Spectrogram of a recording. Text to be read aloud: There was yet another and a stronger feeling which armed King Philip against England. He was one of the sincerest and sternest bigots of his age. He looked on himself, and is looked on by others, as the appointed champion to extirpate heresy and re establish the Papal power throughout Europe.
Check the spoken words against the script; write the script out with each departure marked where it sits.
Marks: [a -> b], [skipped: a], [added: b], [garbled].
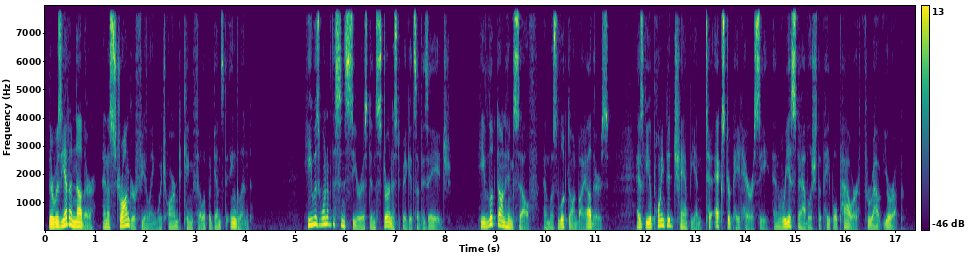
There was yet another and a stronger feeling which armed King Philip against England. He was one of the sincerest and sternest bigots of his age. He looked on himself, and [is -> was] looked on by others, as the appointed champion to extirpate heresy and re establish the Papal power throughout Europe.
